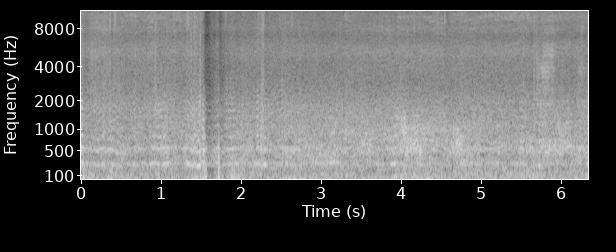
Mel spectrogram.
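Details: Swarm of angry Africanized honey bees disturbed by honey removal, a steady droning buzz with one sharp knock near the start and a slight rise in intensity later.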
